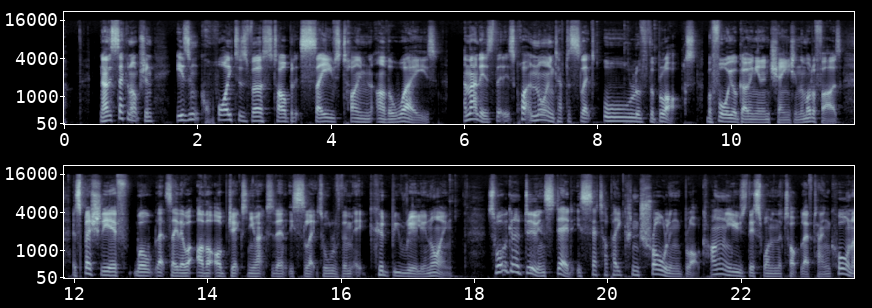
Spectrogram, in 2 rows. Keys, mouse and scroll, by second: 0.7 shift+middle click, 0.8 middle click, 1.2 shift+middle click, 2.0 scroll up 1, 2.3 shift+middle click, 3.3 shift+middle click, 3.4 middle click, 3.4 shift+middle click, 6.6 click, 7.9 shift+click, 8.1 click, 8.8 shift+click, 9.2 click, 11.9 click, 14.5 click, 17.6 click, 20.2 click, 21.2 shift+middle click, 21.3 middle click, 21.4 shift+middle click, 21.5-22.8 scroll up 1, 22.8-23.1 scroll down 1.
